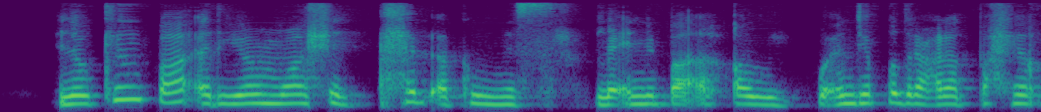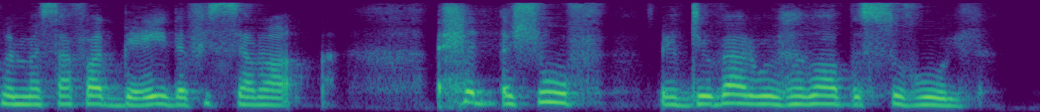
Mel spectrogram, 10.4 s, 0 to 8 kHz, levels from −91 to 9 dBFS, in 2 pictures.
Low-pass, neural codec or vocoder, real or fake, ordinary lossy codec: none; codec, 16 kHz, 1.1 kbps, Voila-Tokenizer; fake; none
